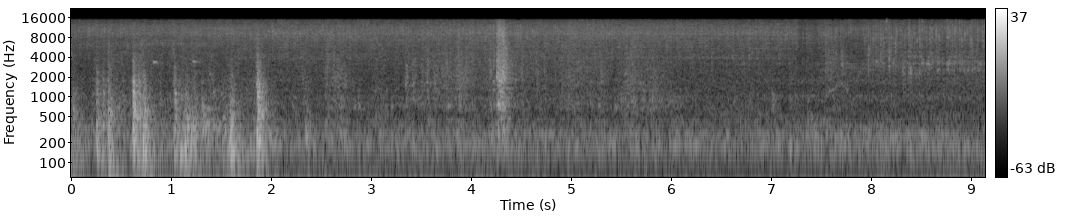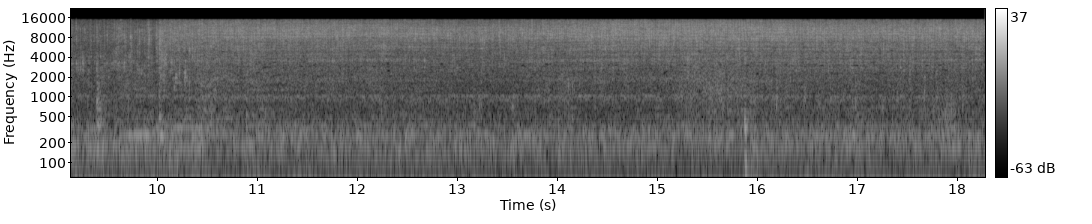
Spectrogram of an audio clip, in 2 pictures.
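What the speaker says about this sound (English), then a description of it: "I'm gonna go wash my hands and glove up." Water from a sink tap gushes steadily while hands are washed before a phlebotomy draw, a few light knocks early on, then the flow grows fuller and louder in the second half, with no talk.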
